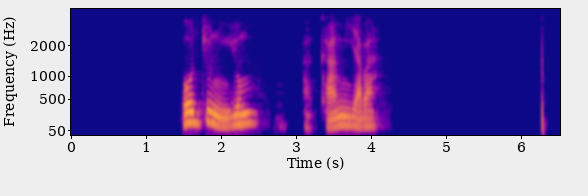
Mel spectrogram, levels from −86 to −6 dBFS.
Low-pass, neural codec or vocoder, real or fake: 3.6 kHz; none; real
